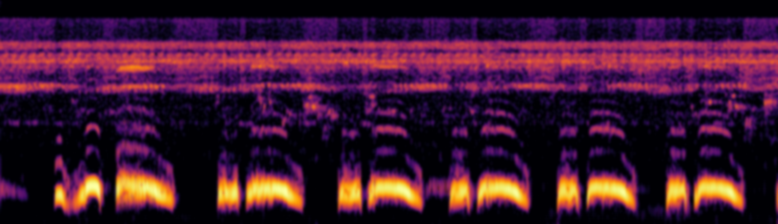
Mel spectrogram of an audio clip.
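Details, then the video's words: Spotted dove call used as a lure for other doves: a steady series of paired coos, a brief clipped note then a longer arched one, repeated about every second with short gaps. "Suara pikat burung tekukur"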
